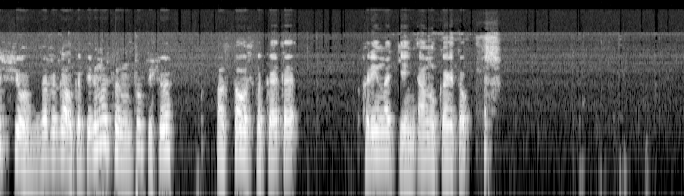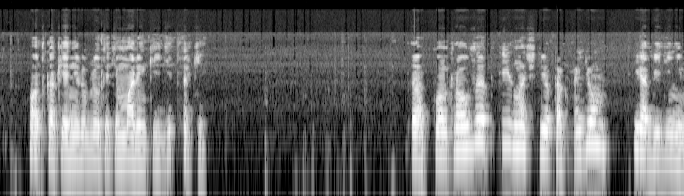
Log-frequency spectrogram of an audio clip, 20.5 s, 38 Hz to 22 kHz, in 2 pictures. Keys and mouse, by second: 2.4 ctrl+z, 4.3 click, 7.2 h, 8.2 middle click, 9.8 shift+middle click, 11.1 shift+middle click, 12.8 middle click, 13.8 middle click, 14.2 ctrl+z, 14.9 ctrl+z, 15.6 ctrl+z, 18.5 click, 19.8 shift+click.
